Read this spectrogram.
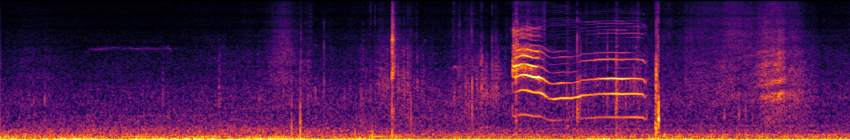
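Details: Black Persian cat, described as very vocal, giving one drawn-out, cartoon-like meow with a slightly falling pitch, over a steady low hum.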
